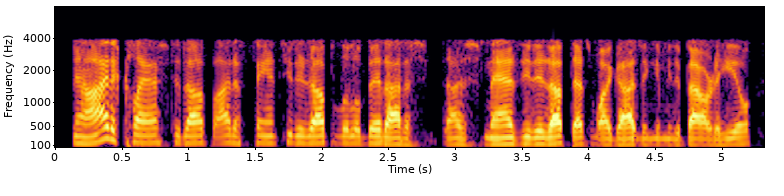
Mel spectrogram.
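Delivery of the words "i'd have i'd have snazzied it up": ordinary talk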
